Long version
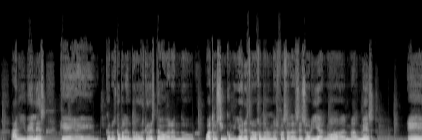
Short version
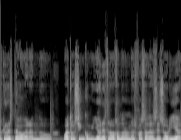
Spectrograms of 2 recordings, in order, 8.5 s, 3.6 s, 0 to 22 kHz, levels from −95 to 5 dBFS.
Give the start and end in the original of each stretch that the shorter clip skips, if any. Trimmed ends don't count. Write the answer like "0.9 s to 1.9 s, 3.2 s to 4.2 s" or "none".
none

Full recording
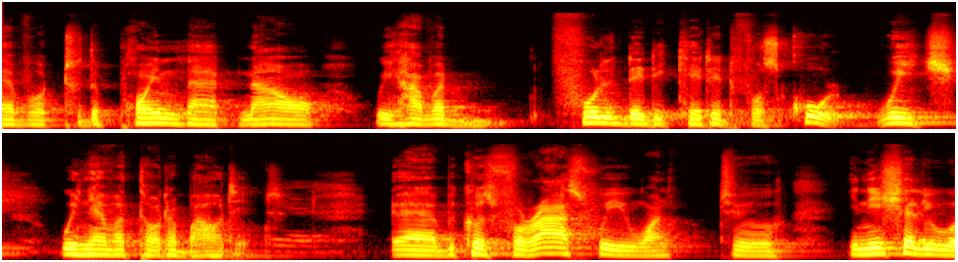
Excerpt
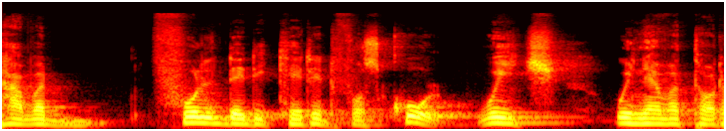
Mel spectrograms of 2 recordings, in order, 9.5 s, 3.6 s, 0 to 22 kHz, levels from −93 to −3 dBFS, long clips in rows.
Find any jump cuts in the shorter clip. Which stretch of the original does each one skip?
none

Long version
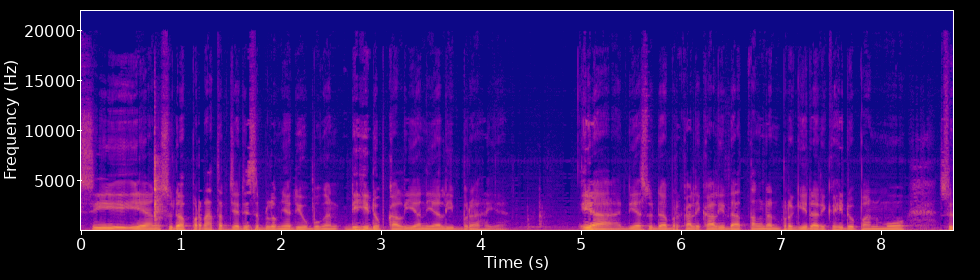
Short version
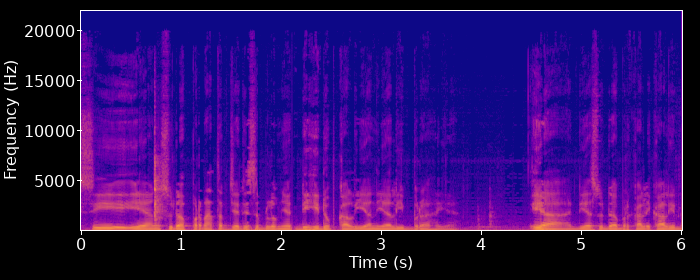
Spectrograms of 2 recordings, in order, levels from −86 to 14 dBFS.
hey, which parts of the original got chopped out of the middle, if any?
2.1 s to 2.6 s

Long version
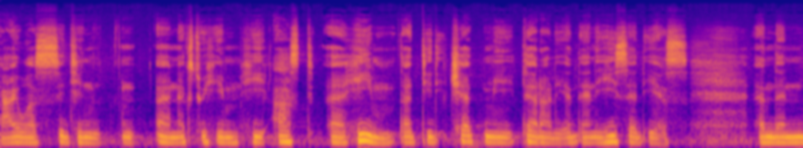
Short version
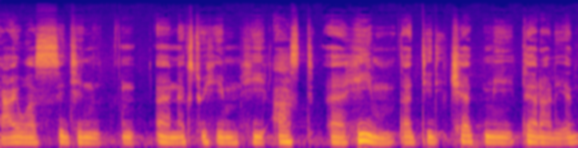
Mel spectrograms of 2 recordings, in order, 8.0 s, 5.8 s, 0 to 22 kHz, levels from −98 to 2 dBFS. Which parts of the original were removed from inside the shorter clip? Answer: none

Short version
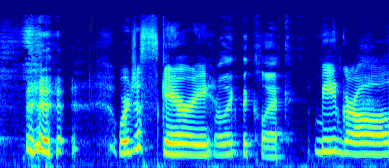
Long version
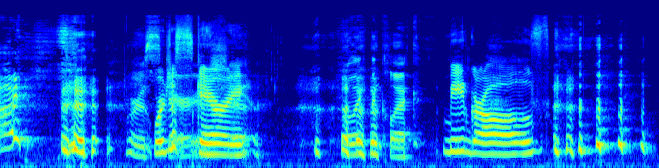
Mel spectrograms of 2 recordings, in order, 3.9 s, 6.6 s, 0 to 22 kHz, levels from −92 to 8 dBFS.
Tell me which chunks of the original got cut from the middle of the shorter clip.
3.0 s to 3.9 s

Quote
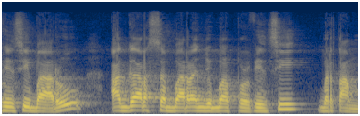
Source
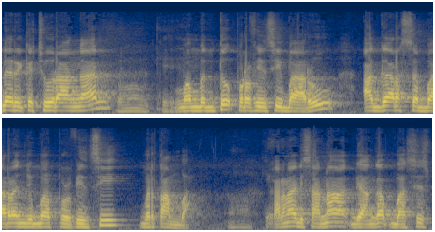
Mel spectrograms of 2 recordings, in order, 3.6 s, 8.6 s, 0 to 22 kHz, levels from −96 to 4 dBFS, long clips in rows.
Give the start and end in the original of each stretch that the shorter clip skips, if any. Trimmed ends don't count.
none

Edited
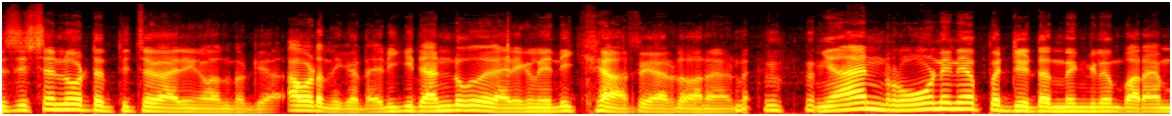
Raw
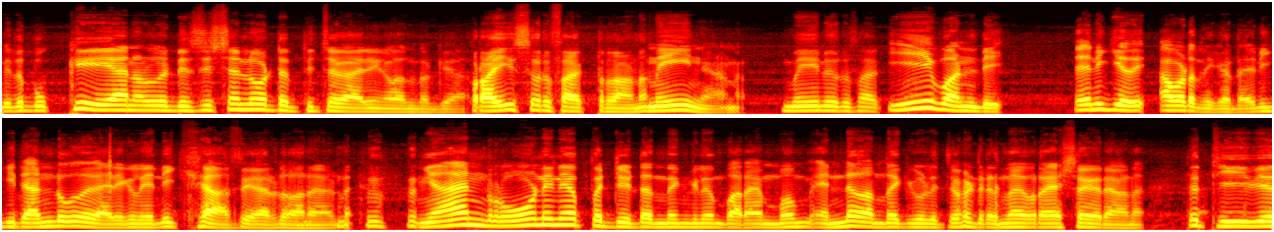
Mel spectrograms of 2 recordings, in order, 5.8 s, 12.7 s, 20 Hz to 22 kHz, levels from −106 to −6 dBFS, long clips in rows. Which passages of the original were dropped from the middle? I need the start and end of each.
2.3 s to 5.7 s

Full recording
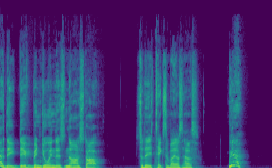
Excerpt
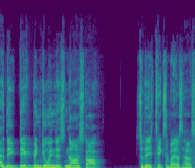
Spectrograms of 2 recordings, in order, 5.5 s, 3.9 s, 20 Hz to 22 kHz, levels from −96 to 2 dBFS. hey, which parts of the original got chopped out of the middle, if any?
none

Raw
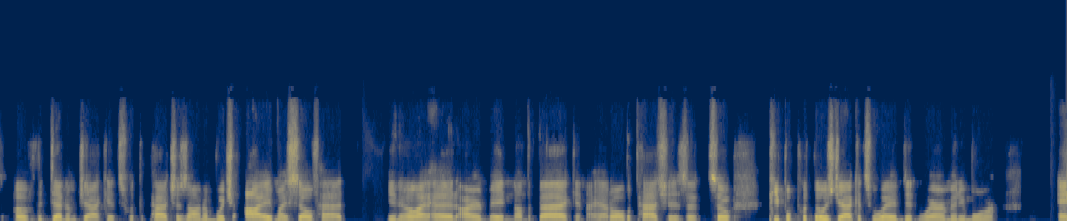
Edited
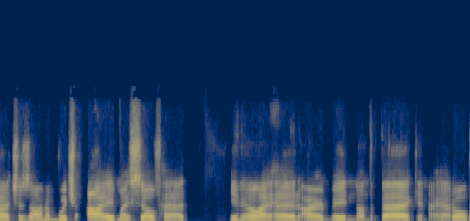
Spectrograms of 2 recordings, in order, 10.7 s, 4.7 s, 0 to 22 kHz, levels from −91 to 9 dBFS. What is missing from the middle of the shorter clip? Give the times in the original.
none

